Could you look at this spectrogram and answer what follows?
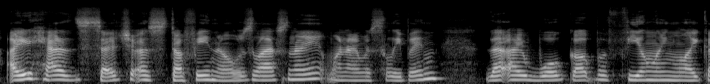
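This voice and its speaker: A woman talking over a building game in an unhurried, meandering way, full of little fillers and asides. Her voice is smooth and clear underneath but sounds slightly rough and stuffy today. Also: medium pitch, a bit bright. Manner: chatty and apologetic, rambling with fillers. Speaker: gaming video creator. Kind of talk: casual voice-over commentary over a speed build.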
